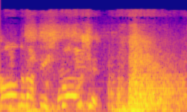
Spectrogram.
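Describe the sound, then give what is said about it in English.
Indistinct voices at a car accident scene give way to a sudden, loud explosion about halfway through, a broad roaring blast that keeps rumbling and hissing until the end. “There we go loud explosion, loud noise.”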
